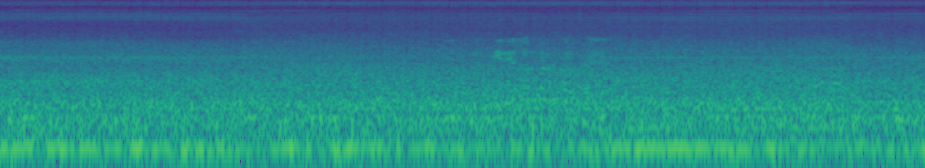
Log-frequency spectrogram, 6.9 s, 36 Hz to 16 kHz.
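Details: Armstrong VFD-driven pump motor run in hand mode at 100% speed (50 Hz): loud steady hum with rough, gritty rush, no speed change; abnormal motor noise, bearing replacement discussed, likely worn bearing.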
